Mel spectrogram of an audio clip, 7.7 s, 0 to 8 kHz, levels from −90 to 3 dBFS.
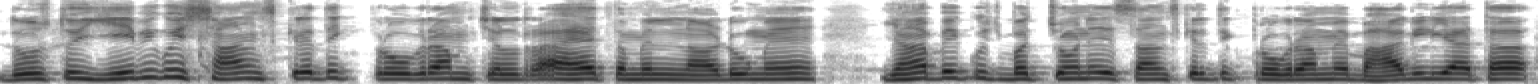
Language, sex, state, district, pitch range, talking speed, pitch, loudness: Hindi, male, Uttar Pradesh, Etah, 190-205 Hz, 170 wpm, 195 Hz, -16 LUFS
